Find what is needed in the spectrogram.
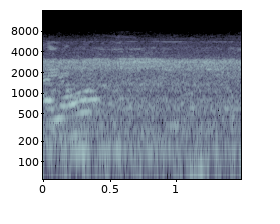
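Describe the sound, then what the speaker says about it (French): An EasyJet airliner on the tarmac just after landing, a broad, steady engine roar with a talking voice over it. "il y a un EasyJet qui vient d'atterrir"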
